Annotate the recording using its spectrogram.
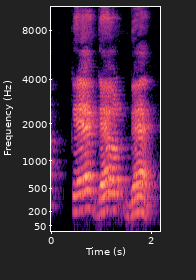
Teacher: Back of the tongue contact against soft palate, या जीभ का पिछला हिस्सा मतलब जीभ मुड़ के सॉफ्ट पैलेट पे टकराएगी। आप इस तरह से बोल के देख सकते हैं, जीभ उछल जाती है और पिछले पार्ट में जाती है। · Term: कंठ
